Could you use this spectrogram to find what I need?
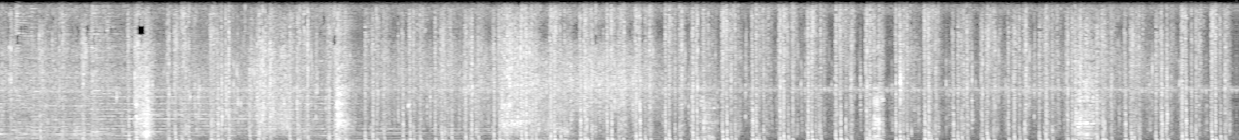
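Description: A horse's hooves pound the ground in a steady gallop.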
